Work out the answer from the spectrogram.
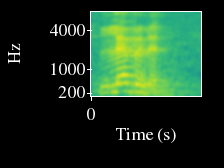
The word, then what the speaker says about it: Lebanon: Kyrgyzstan Kyrgyzstan next is Lebanon Lebanon so there are three slavers and the stress is on the first one Lebanon Lebanon Lebanon next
